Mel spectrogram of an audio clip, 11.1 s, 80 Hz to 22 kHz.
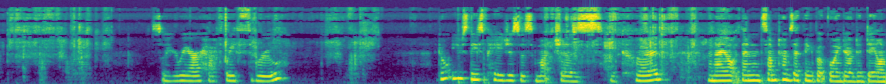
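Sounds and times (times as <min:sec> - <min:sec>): paper page rustling: 0:00.0 - 0:01.6, 0:02.5 - 0:04.8, 0:06.7 - 0:09.2.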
